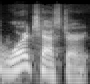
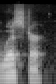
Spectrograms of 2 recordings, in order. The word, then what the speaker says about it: Worcester: cabra hill is haverhill haverhill worchester what about warchester it literally is spelled warchester and we pronounce it worcester i know i don't know i don't know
